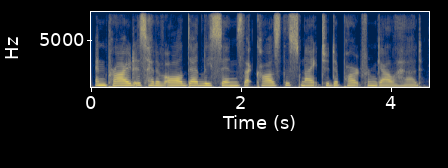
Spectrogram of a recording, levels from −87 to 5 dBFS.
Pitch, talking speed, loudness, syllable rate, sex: 190 Hz, 215 wpm, -16 LUFS, 5.1 syllables/s, female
